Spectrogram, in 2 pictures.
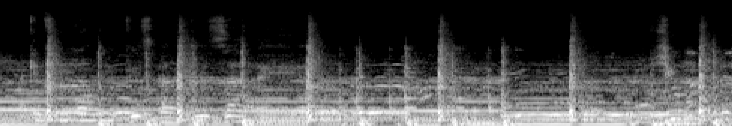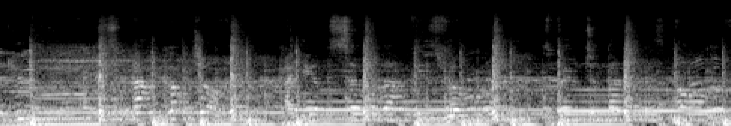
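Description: Live band playing a song: a drum kit keeps a steady beat under guitar and keyboard, with a man singing at the microphone.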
